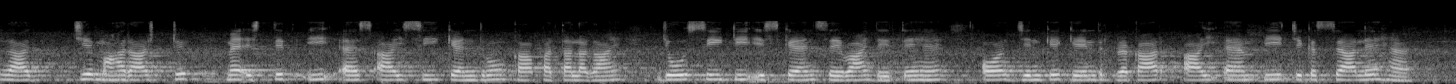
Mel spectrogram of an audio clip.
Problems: none marked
